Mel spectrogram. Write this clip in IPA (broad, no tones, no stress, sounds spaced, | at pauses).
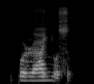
p o ɭ a ʎ o s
